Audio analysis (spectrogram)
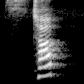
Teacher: esse P do stop corta o som mesmo. Você nem precisa do, tá, da percussão.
